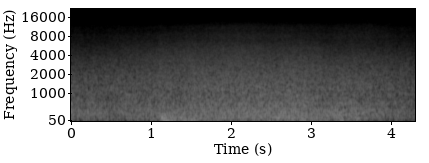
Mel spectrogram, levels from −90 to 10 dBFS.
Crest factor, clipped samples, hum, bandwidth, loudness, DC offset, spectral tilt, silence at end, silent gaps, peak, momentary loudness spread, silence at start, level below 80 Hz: 14 dB; under 0.1%; none; over 20 kHz; -42 LUFS; under 0.1%; -5 dB/octave; 0 s; none; -28 dBFS; 5 LU; 0 s; -54 dBFS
